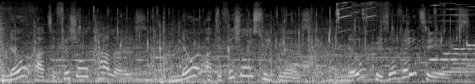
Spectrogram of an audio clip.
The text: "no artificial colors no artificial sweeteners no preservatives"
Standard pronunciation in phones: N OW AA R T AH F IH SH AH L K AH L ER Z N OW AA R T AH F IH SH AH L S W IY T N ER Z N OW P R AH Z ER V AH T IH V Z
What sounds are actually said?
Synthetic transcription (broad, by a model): N OW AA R T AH F IH SH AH L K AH L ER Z N OW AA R T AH F IH SH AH L S W IY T N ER S N OW P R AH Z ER V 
